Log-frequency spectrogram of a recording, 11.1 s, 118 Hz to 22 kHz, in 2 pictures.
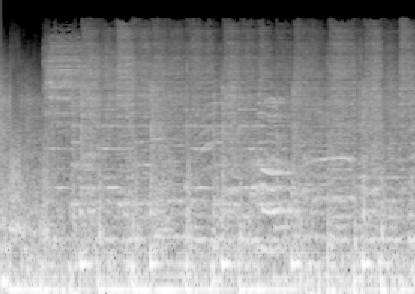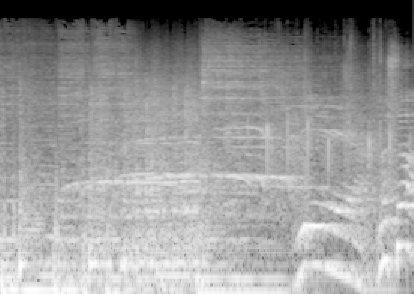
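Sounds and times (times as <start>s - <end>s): pulsing bass line: 0.0s - 9.4s
guitar: 0.0s - 9.5s
drum kit: 0.0s - 9.6s.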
